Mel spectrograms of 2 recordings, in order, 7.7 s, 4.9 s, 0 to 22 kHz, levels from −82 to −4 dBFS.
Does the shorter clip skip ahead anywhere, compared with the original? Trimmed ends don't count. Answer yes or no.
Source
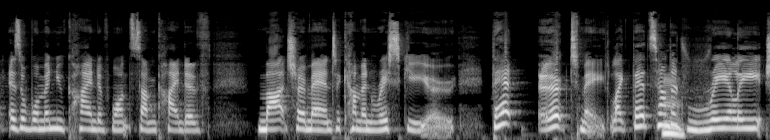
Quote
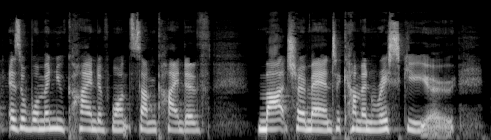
no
